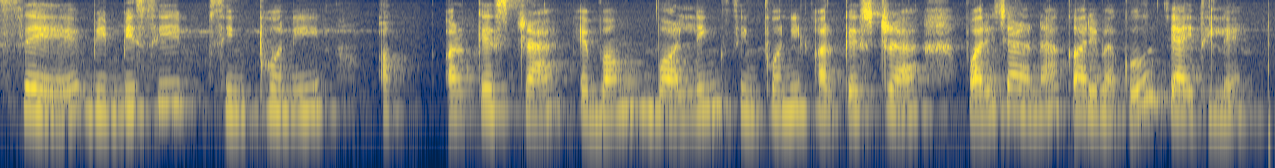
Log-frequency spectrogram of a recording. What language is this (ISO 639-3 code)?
ori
